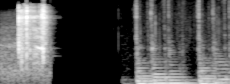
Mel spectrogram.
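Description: A camera shutter click sound effect, then a moment of silence, then music with a deep string bass line starting about halfway through.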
